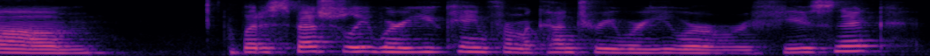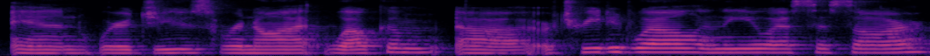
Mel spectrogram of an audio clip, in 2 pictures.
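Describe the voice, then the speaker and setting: A woman with an American accent talks at a moderate pace in a normal speaking voice, her intonation fairly even. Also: medium pitch for a woman. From US. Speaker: reading series moderator. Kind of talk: interview questions. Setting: video call.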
